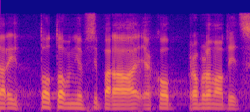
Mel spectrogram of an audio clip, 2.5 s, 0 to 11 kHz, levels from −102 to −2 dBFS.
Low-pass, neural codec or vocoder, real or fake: 7.2 kHz; codec, 16 kHz, 0.8 kbps, ZipCodec; fake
